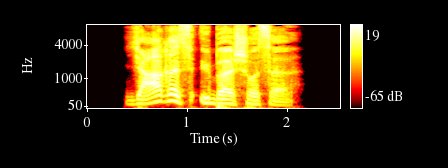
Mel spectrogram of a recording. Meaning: dative singular of Jahresüberschuss
- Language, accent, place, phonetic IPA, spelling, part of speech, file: German, Germany, Berlin, [ˈjaːʁəsˌʔyːbɐʃʊsə], Jahresüberschusse, noun, De-Jahresüberschusse.ogg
